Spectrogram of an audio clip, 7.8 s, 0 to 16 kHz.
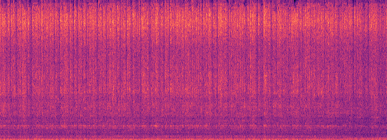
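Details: Supercharged Oldsmobile Cutlass V8 just finished after cam swap, re-gasket and new seals: loud, steady, deep idle with an even beat and no knocks or ticks; sounds healthy and settled.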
